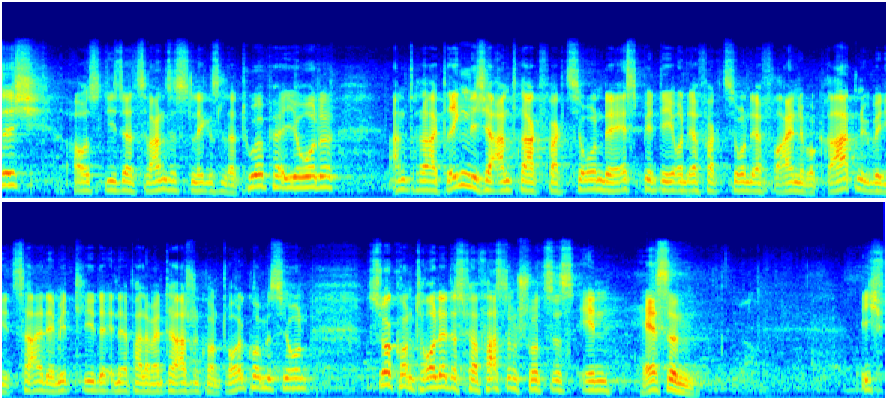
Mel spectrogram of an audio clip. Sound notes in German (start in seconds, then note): none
